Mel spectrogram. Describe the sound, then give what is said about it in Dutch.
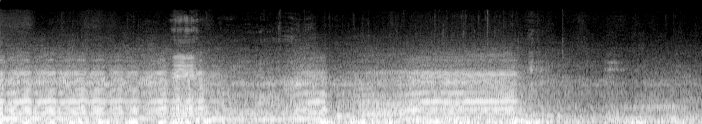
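Car engine bouncing off its rev limiter under automatic shifting, a loud steady high-revving drone broken by a few brief cuts in power. “Want ik was niet handmatig aan het schakelen, maar ik bleef even zeg maar, in die toerenbegrenzer even hakken.”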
